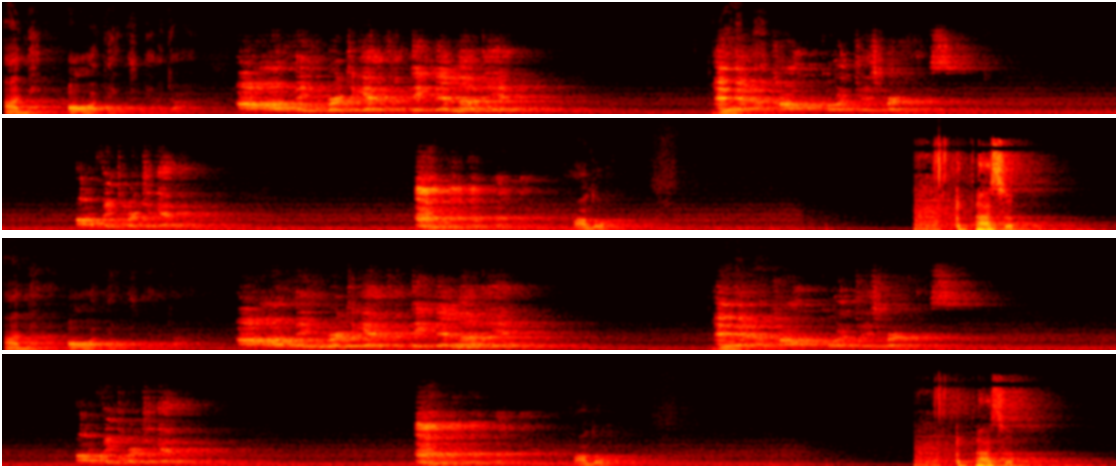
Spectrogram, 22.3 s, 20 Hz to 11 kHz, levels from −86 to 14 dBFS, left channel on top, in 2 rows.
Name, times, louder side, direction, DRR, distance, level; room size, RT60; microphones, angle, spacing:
voice 1, 0.0-1.9 7.1-7.4 16.8-17.3, left 3 dB, 65° left, 5 dB, 1.0 m, -33 dB
voice 2, 2.3-5.3 7.0-16.9 17.6-18.9, left 2 dB, 25° left, 1 dB, 5.6 m, -33 dB
voice 3, 20.2-21.2, left 5 dB, 85° left, 12 dB, 0.6 m, -26 dB
29.5 x 25.5 x 7.4 m, 2.5 s
head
